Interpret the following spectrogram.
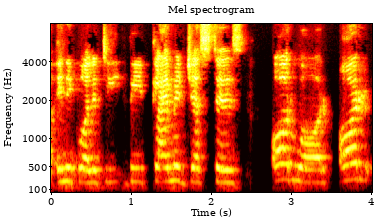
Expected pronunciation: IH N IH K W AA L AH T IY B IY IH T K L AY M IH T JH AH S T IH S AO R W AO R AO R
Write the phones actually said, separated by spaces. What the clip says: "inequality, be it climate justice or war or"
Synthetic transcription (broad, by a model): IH N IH K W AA L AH T IY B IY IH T K L AY M IH T JH AH S T IH S AO R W AO R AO R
